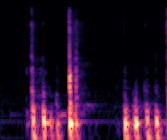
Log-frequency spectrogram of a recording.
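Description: Computer keyboard keys being typed: a handful of quick keystrokes in two short runs, the second near the end.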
